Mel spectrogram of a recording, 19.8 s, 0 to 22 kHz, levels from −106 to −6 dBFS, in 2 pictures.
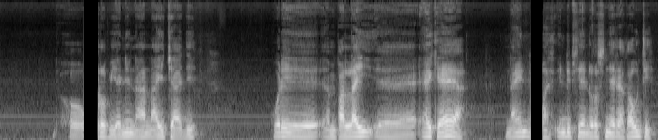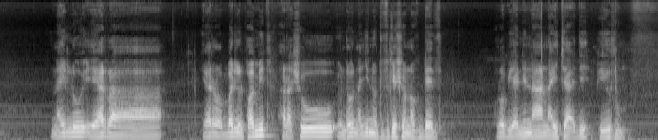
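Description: At 1.25 s and again at 7.95 s, the speech drops out in a stream reconnect. The connection broke and a fresh decoder restarted. After silences of 219 ms and 190 ms, the audio fades back in about 0.15 s and 0.2 s further on, skipping ahead.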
